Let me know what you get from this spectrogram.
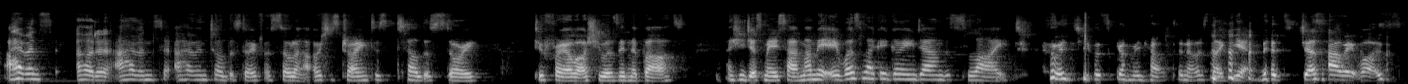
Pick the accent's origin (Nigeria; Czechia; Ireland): Czechia; also born or lived in United Kingdom; now in Prague, Czech Republic; I was born in the Czech Republic and then I spent um, about 20 years in the UK.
